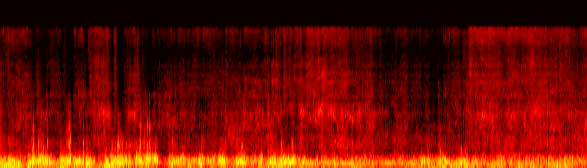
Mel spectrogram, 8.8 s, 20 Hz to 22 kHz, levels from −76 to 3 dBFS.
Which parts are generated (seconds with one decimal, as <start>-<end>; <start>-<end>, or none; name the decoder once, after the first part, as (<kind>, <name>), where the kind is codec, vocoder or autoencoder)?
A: 0.0-8.8 (codec, HILCodec)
